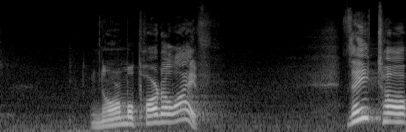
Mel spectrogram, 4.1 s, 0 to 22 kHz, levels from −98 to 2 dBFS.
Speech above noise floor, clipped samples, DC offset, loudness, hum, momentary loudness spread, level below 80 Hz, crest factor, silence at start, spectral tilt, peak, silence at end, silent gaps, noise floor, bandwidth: 35 dB; under 0.1%; under 0.1%; -30 LUFS; none; 13 LU; -70 dBFS; 16 dB; 0.9 s; -6 dB/octave; -16 dBFS; 0 s; none; -64 dBFS; 16.5 kHz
